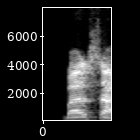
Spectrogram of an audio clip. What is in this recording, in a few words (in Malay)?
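"balsam", Malay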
